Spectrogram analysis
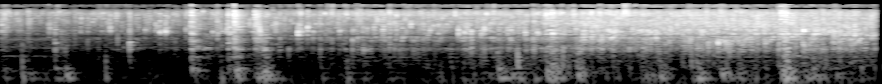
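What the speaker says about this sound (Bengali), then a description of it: "আর এখানে হচ্ছে নাগেটস ভাজা হয়েছে, আর মোমো ভাজা হচ্ছে।" Momos and nuggets fry in hot oil in a home kitchen, a close crackling sizzle that starts uneven with a few clinks and grows into a steady, fuller bubbling hiss.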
